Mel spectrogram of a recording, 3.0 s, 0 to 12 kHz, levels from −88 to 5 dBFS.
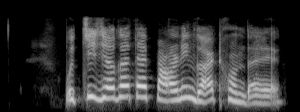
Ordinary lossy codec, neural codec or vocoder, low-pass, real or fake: MP3, 96 kbps; codec, 16 kHz, 2 kbps, FreqCodec, larger model; 7.2 kHz; fake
